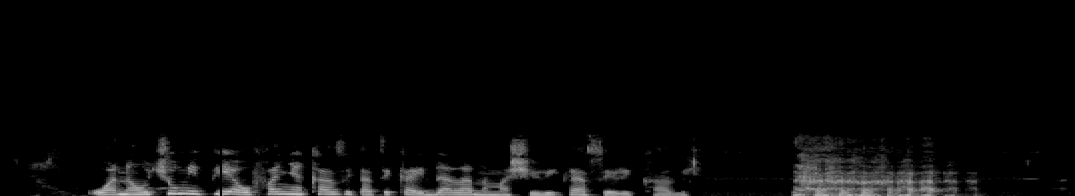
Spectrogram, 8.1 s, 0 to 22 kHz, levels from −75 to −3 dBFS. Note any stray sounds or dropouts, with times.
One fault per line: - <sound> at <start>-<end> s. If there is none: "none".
- dropout at 1.6-1.7 s
- laugh at 5.9-7.5 s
